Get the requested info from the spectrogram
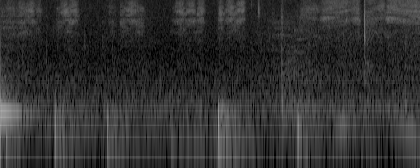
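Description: Dry-erase marker writing on a whiteboard: a run of faint short strokes as a word is written and boxed, with a few soft knocks against the board, the clearest about two seconds in.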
